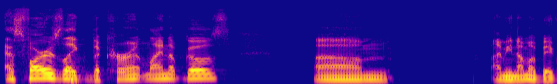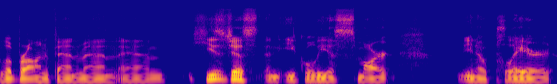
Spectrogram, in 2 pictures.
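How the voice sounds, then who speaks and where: A man's voice: medium pitch, slow pace, darkish tone, dry recording, studio quality. A man who works as a tattoo artist, a guest on a podcast, talking casually and rambling with loose, restarting sentences. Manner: loose and rambling, many fillers and restarts, laughs easily. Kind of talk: casual interview chat.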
